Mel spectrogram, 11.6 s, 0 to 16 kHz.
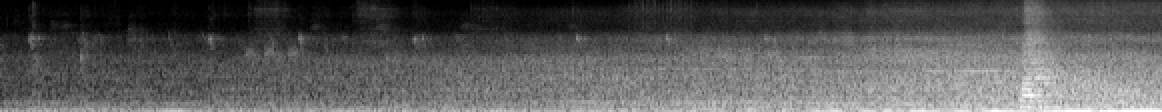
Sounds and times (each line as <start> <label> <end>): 5.0 Traffic Sound 11.6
